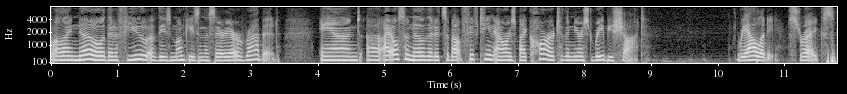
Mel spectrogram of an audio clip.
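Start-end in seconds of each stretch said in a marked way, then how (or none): none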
